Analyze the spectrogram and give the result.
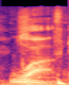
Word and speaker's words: WAP: How do you I would pronounce it WAP. How would you pronounce it? – WAP. – Okay. WAP. Like doing the WAP.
